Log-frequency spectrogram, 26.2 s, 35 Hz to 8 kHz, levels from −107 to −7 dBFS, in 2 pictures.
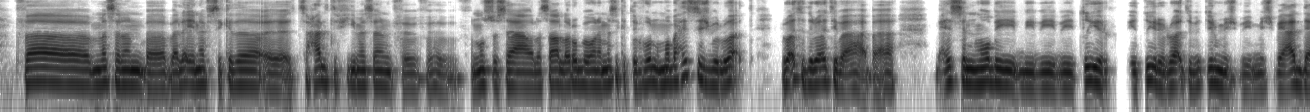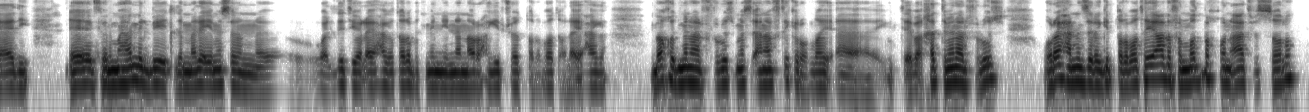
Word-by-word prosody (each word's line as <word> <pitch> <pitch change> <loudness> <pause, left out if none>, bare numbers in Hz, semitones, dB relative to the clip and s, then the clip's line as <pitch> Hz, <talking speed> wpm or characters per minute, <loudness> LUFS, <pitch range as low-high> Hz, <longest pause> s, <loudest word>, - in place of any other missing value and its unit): فمثلًا 140 -2 +3
ب 120 0 -1
بالاقي 135 +2 0
نفسي 135 0 0
كده 135 -1 0
آآ 115 -1 -2
اتسحَلت 145 -1 -4
فيه 135 +1 -3
مثلًا 130 -1 0
ف 125 -2 -11
ف 115 0 -7 0.4
في - - -5
نُص 135 +1 0
ساعة 125 -1 +1
والّا 120 - -2
ساعة 135 +2 +1
إلّا 130 -1 +1
رُبع 135 -1 +1
وأنا 130 0 0
ماسِك 140 +2 0
التليفون 135 +3 -1
وما 140 +1 +3
باحسّش 175 0 0
بالوقت، 135 +3 0 0.3
الوقت - - +1
دلوقتي 140 +1 +1
بقى 115 -1 -2
بقى - - -5 0.4
باحس 150 +3 0
إن 140 -1 +5
هو 150 +2 +4
بي 140 -3 +3
بي 120 0 -1
بي 120 0 -1
بيطير، 135 +4 0 0.2
بيطير 130 +3 0
الوقت، 130 +1 -1
بيطير 135 +3 -1
مش 130 -3 0
بي 110 -1 -8
مش 115 +2 -6
بيعدّى 125 +1 +1
عادي. 120 +2 -1 0.4
آآ 135 +2 +4
في 140 +1 0
مهام 145 +4 +5
البيت 135 -2 +2
لمّا 125 0 +1
ألاقي 130 -1 +2
مثلًا 120 -7 -1 0.5
والدتي 130 +4 -5
والّا 125 - -1
أي 125 - 0
حاجة 130 -2 -4
طلَبِت 125 0 -4
منّي 125 0 +3
إن 120 +1 +1
أنا 120 0 +1
أرُوح 120 -1 -3
أجيب 125 0 -3
شوية 125 - -5
طلبات 125 -1 -10
والّا - - -10
أي - - -3
حاجة 120 0 -6 0.4
باخذ 150 - +2
منها 150 0 +6
الفلوس 140 +1 -2
مث 140 +1 0
أنا 135 +1 +1
هافتكر 135 0 -4
والله 125 0 -3
آآ، - - -5
آآ 105 -1 -6 0.3
يبقي - - -1
أخدت 145 0 -1
منها 150 +1 +6
الفلوس 150 +5 -2 0.4
ورايح 165 0 +3
أنزِل 150 -1 +4
أجيب 135 +2 +1
طلبات 140 +4 +1
هي 170 - +5
قاعدة 175 -1 +3
في 155 - -4
المطبخ 155 +5 +2
وأنا 145 -1 +2
قاعد 145 +1 +1
في - - -15
الصالة، 140 +8 -1
135 Hz, 205 wpm, -23 LUFS, 125-145 Hz, 0.5 s, منها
